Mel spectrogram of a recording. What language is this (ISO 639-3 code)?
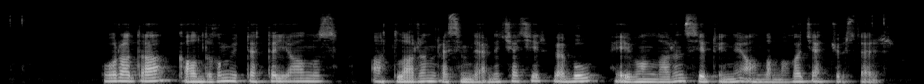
aze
